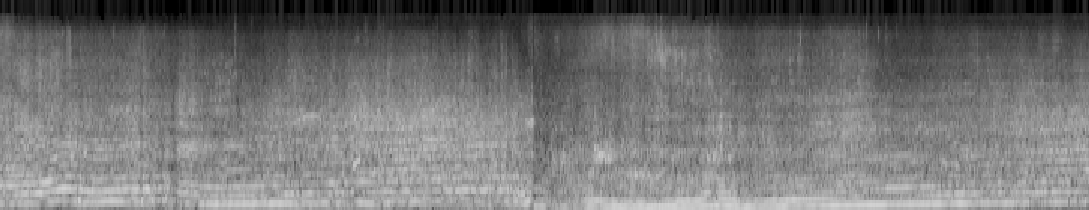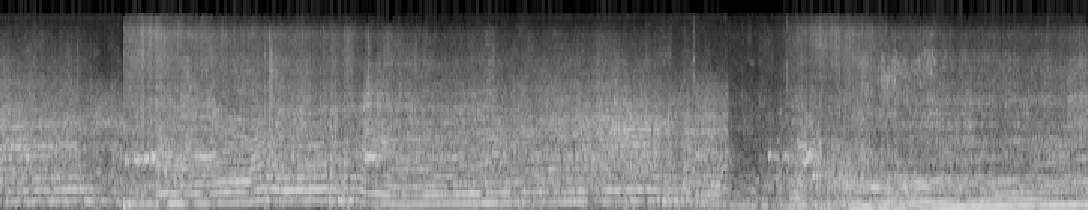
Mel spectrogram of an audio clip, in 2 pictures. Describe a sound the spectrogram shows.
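Rally car engines roar and rev up and down as cars speed past one after another.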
